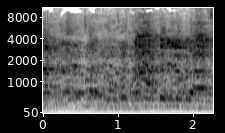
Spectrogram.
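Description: A man speaking loudly into a handheld microphone, with chatter from the crowd around him.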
